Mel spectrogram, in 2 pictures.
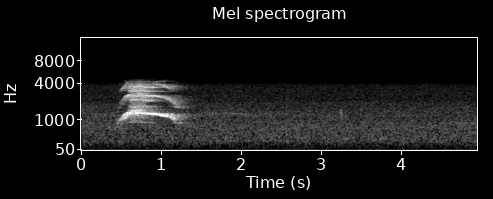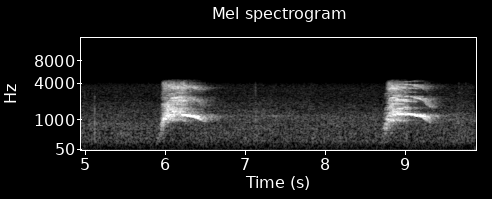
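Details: Fox scream: three loud, harsh, wavering cries, each about half a second long and falling slightly in pitch at the end. They come at uneven gaps of roughly five and three seconds over a quiet, steady background hiss.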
